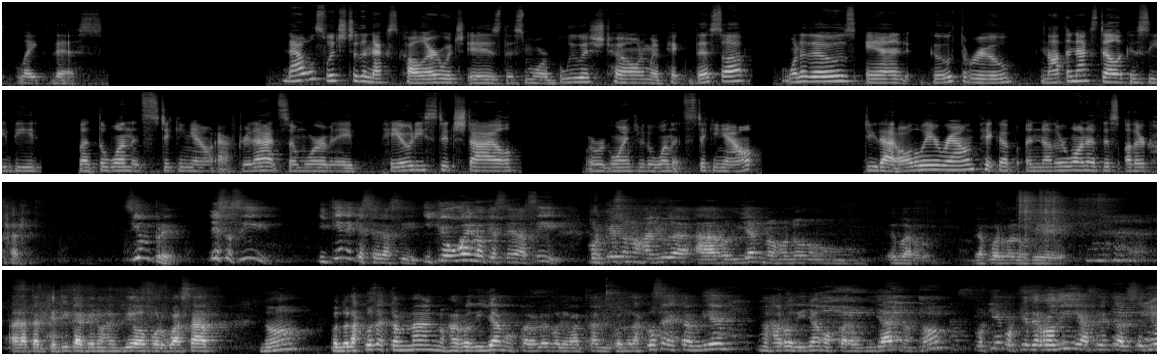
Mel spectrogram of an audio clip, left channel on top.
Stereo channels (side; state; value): both; different; correlation -0.01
